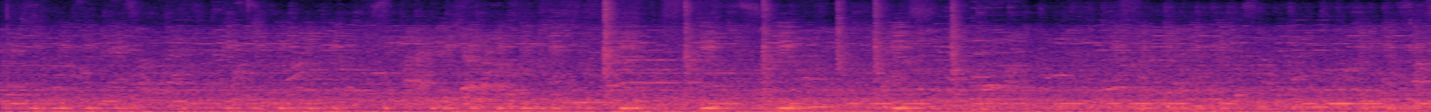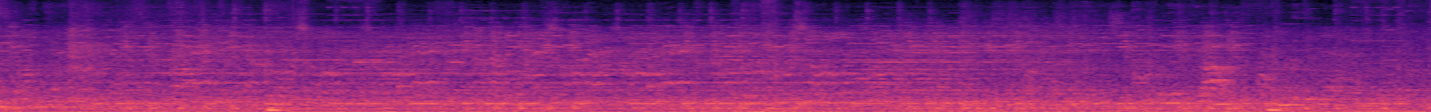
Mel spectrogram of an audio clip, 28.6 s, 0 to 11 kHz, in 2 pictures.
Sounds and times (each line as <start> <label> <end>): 0.0 gambling machines 28.6
0.0 music ambience 28.6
